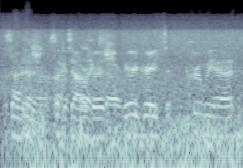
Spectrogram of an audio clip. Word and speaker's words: Sauerfish: I thought it was a Sawyer fish. It's not sour. It's like sauerkraut. Sour fish.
